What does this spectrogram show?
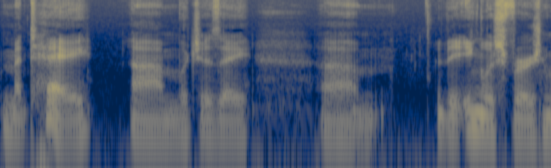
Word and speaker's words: Matej: He writes, "His name is pronounced as Matej, meaning Matthew."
